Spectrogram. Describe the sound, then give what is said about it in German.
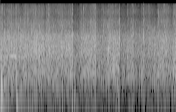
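Audience applause at the close of a live event, honoring the hosts. Dense, continuous clapping keeps a steady, fairly loud level for several seconds, with only slight dips and swells. “Auch für sie noch einen super Applaus, weil sie machen es so.”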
